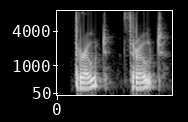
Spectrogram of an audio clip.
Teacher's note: you put your tongue out for the th and then you got to get your tongue way back in the back to make the r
